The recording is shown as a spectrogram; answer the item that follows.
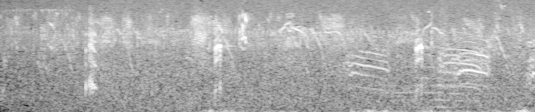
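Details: Zebra finches in Australia give short nasal, toy-trumpet calls, a few in quick succession over a steady hiss.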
